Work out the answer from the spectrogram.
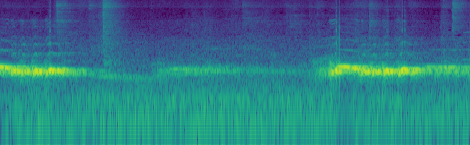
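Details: Big-voiced crossing-bred perkutut, a zebra dove, cooing: loud warbled low note, a quieter steady coo, then another strong vibrating phrase rising near the end.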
